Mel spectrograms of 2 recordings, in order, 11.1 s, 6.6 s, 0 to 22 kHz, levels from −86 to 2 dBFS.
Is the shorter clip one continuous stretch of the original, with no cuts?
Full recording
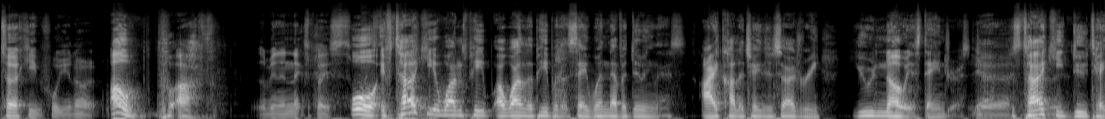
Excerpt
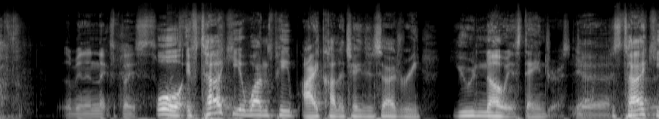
no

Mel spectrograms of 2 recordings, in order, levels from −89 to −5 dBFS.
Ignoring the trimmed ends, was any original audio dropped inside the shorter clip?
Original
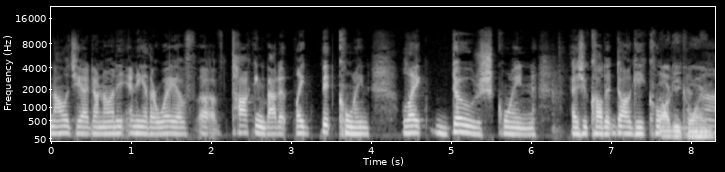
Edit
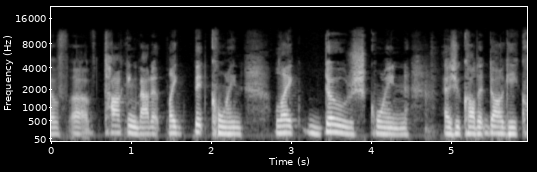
no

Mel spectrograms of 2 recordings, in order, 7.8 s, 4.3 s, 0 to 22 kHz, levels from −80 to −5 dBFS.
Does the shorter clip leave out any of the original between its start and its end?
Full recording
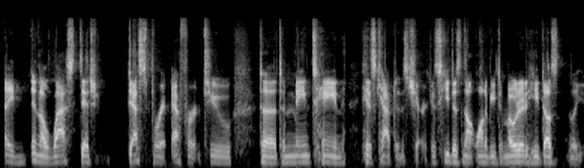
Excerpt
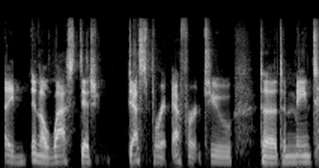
no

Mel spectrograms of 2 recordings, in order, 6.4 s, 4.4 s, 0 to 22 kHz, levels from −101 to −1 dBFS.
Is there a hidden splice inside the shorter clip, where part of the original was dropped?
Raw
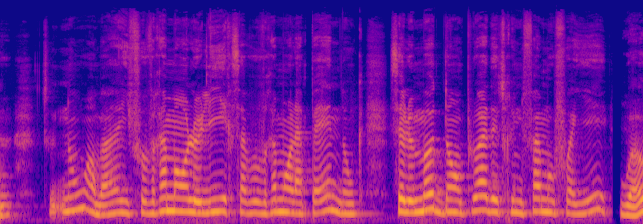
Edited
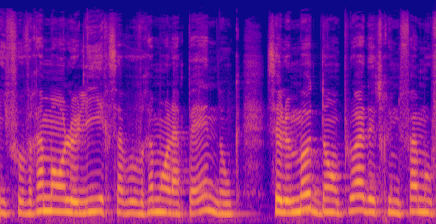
no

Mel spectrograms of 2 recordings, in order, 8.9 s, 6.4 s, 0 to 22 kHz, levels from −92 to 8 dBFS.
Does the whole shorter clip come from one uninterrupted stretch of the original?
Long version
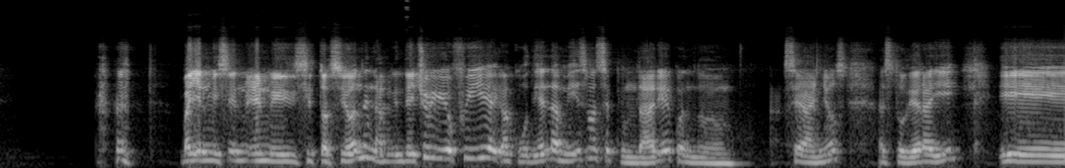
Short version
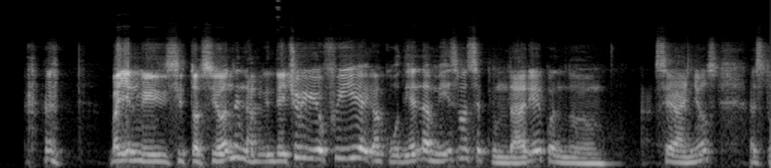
no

